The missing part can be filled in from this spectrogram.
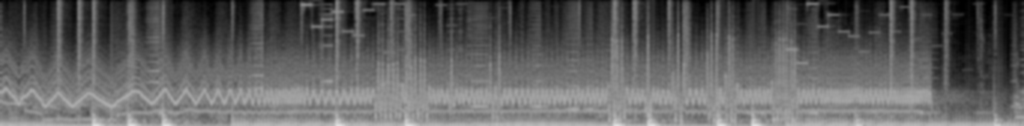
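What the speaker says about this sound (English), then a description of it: "what you're hearing is me using just one tone or two, sometimes going between tones, but using, again, this oscillator" A live improvised electronic set built on an oscillator: a wobbling, siren-like tone sweeps rapidly up and down, then settles into one or two sustained pitches that shift between each other, punctuated by sharp percussive clicks and thumps.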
